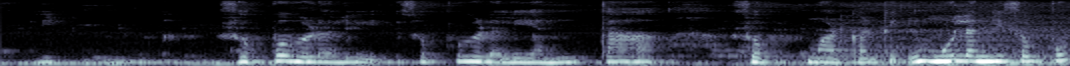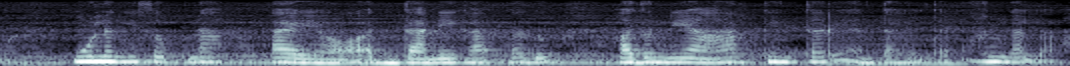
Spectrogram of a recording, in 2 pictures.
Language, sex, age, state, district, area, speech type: Kannada, female, 60+, Karnataka, Mysore, urban, spontaneous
